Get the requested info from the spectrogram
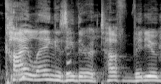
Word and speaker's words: Kai Leng: It is Kai Leng. I can spell that for you if you like.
